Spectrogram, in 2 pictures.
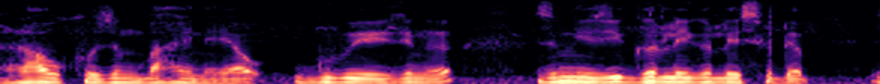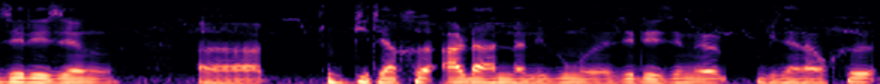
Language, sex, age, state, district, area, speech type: Bodo, male, 18-30, Assam, Udalguri, urban, spontaneous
